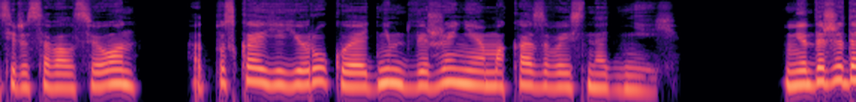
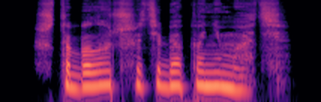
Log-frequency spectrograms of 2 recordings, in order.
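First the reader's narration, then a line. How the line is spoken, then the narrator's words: Soft murmur. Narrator (Russian): пробормотала Кэрри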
